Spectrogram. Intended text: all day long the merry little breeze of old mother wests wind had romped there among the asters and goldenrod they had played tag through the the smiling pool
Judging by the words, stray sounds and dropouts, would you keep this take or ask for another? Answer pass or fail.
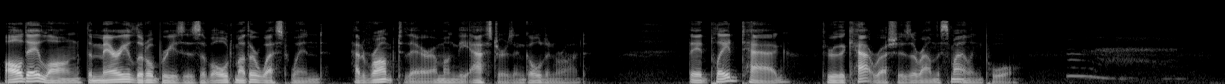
fail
